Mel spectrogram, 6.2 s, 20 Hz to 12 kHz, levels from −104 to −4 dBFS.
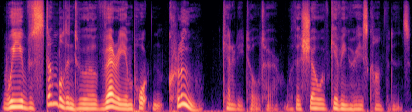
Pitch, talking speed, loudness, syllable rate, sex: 140 Hz, 175 wpm, -21 LUFS, 5.2 syllables/s, female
